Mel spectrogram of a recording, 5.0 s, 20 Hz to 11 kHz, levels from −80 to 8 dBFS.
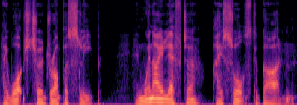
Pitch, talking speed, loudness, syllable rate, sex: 90 Hz, 170 wpm, -18 LUFS, 4.1 syllables/s, male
